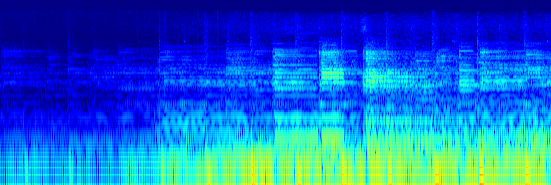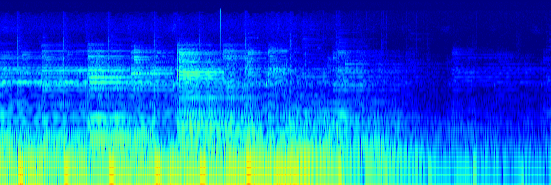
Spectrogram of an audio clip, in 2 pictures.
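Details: Guitar music plays throughout, with steady plucked and strummed notes and no animal voice.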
